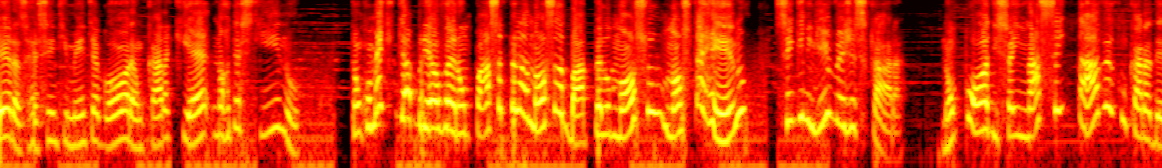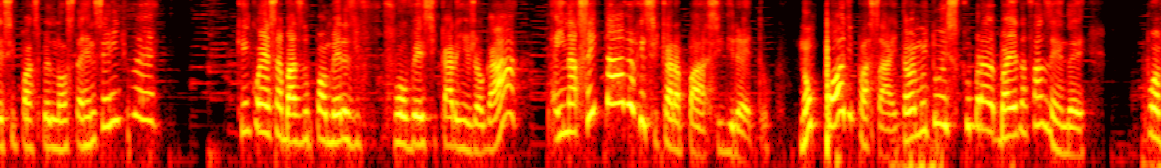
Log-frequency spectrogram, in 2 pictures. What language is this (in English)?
Portuguese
